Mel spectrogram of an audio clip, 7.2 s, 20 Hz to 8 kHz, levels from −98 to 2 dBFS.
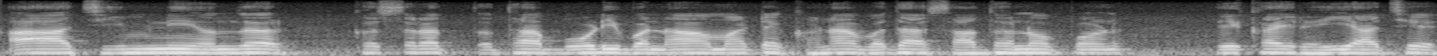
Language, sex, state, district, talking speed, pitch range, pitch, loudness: Gujarati, male, Gujarat, Gandhinagar, 135 wpm, 135-145 Hz, 140 Hz, -16 LUFS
